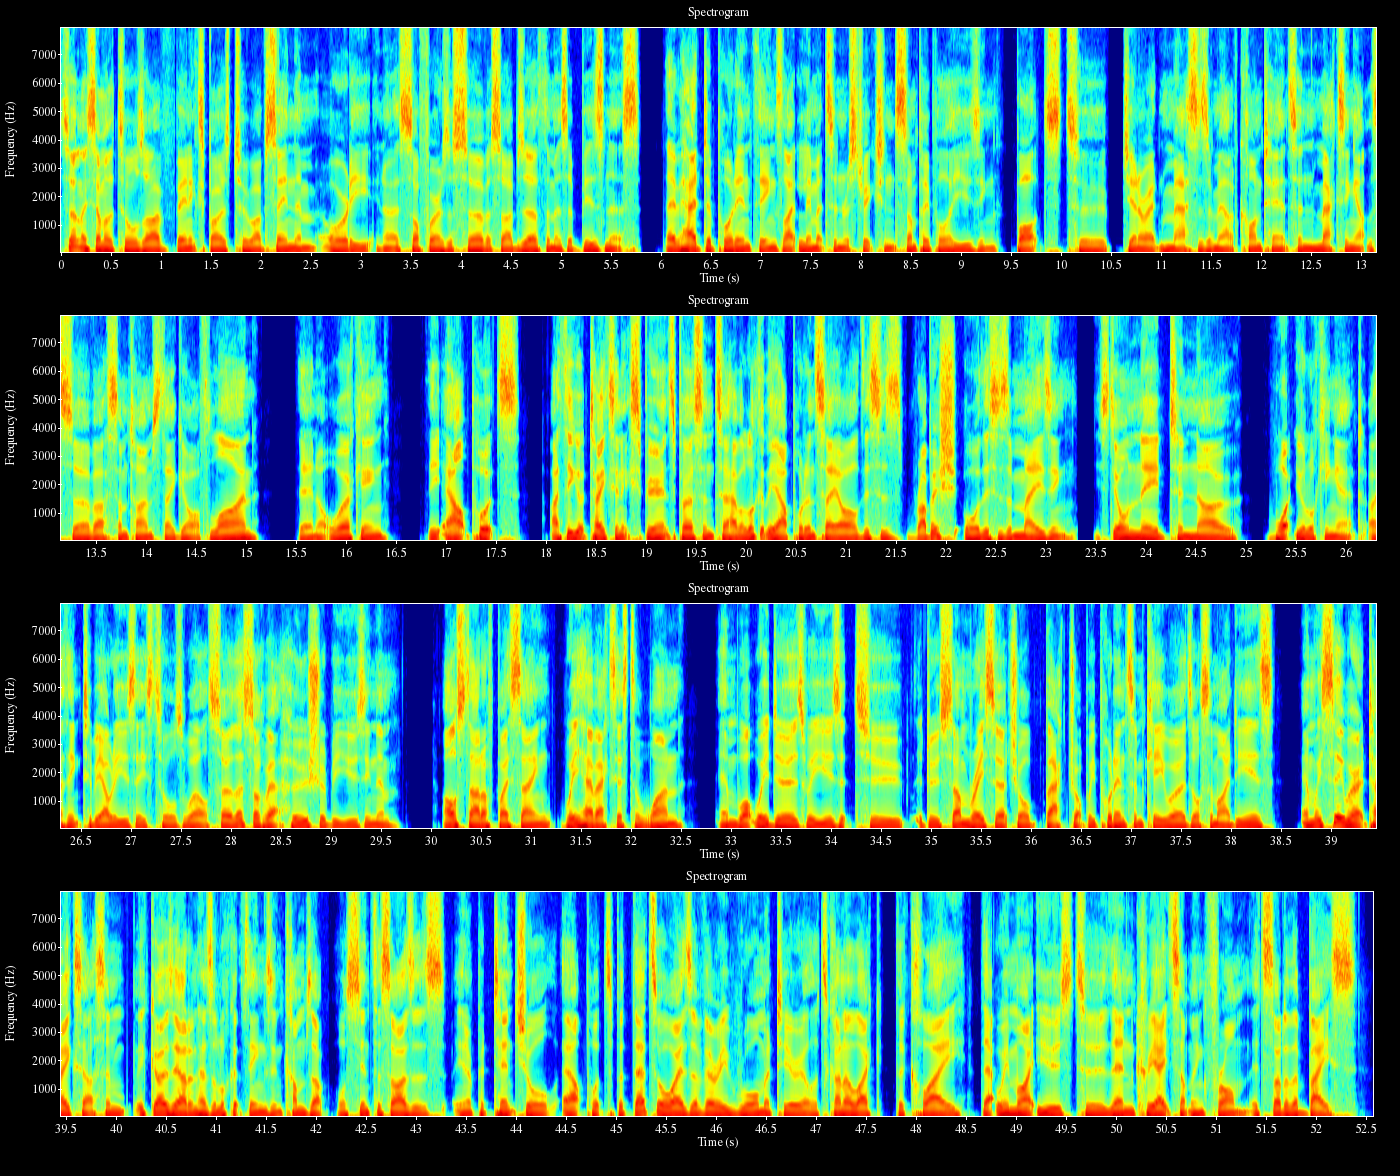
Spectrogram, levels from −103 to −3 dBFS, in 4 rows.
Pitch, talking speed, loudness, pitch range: 120 Hz, 225 wpm, -19 LUFS, 110-130 Hz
